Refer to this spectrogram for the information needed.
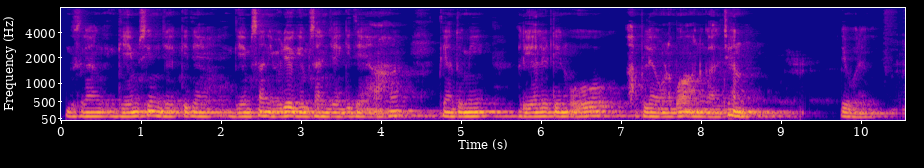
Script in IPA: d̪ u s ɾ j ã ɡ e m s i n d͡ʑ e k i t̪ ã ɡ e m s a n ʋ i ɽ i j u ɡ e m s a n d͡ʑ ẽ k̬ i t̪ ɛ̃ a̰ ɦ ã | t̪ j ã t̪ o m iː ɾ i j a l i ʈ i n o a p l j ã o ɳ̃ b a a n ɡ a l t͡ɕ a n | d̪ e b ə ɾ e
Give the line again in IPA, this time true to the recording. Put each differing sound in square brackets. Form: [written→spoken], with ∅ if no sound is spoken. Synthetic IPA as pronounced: d̪ u s ɾ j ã ɡ e m s i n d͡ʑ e k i t̪ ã ɡ e m s a n ʋ i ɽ i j [u→o] ɡ e m s a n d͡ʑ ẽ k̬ i t̪ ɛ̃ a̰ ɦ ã | t̪ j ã t̪ [o→u] m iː ɾ i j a l i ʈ i n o a p l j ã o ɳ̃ b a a n ɡ a l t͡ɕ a n | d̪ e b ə ɾ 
